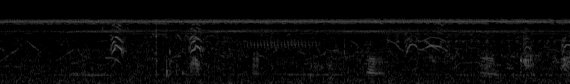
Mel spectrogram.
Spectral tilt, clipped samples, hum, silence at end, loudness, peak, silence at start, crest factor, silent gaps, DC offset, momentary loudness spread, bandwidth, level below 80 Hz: 1 dB/octave; under 0.1%; none; 0 s; -44 LUFS; -30 dBFS; 0 s; 18 dB; none; under 0.1%; 2 LU; 11.5 kHz; -74 dBFS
